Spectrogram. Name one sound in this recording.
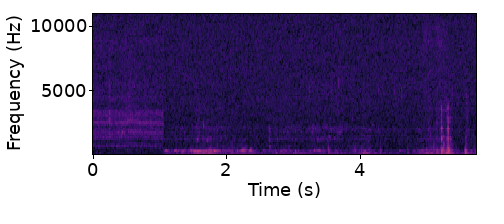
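Water churns and gurgles close by as a diver swims up.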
